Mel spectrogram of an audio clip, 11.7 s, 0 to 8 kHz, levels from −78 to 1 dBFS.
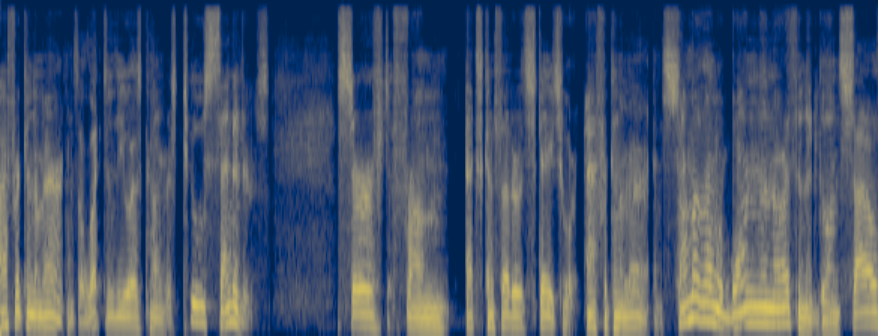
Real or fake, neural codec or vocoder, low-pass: fake; codec, 32 kHz, 1.9 kbps, SNAC; 7.2 kHz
